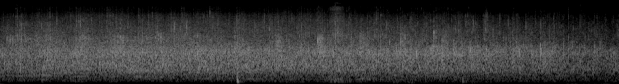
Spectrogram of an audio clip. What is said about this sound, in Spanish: Aplausos al Señor.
